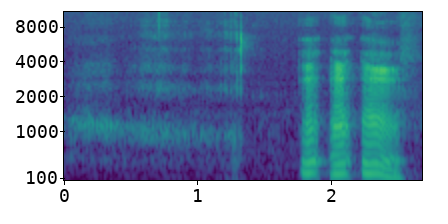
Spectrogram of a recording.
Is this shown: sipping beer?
yes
